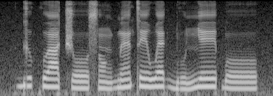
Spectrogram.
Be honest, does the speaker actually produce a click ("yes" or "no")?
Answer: no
